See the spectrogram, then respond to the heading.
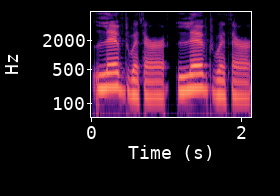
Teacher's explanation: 대명사들의 h 소리를 많이 약화시켜서 소리를 안 내버리는 경우도 진짜 많아요. 그래서 with her 이런 식으로 thir처럼 부드럽게 연결을 해주시는 거예요.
